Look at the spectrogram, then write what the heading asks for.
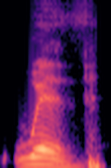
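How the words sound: The word ends with a th sound. The speaker calls it right. "But we have the T H sound with"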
